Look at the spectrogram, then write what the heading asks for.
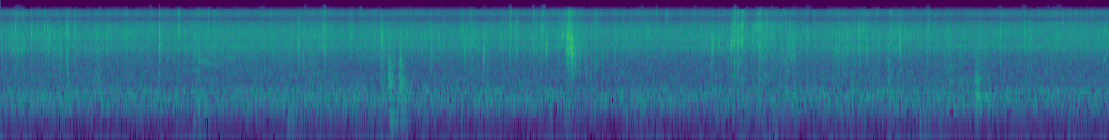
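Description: Fresh-ground burger patties frying in a pan: a steady sizzle with a few sharper pops and crackles.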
